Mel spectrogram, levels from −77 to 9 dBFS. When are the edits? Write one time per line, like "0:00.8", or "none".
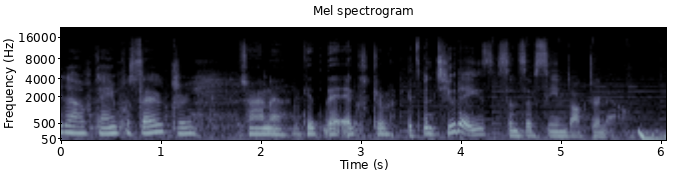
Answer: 0:03.4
